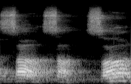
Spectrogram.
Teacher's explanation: Makhraj sad, ujung lidah menyentuh gigi seri bawah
